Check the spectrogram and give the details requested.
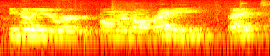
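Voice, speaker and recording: Actress as a bright-voiced, gentle confidante, echoey stage. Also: female voice, fairly high pitch, level tone, fairly quick, natural voice. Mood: reassuring, confiding. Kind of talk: stage play acting. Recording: echoey stage, distant mic, faint noise.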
